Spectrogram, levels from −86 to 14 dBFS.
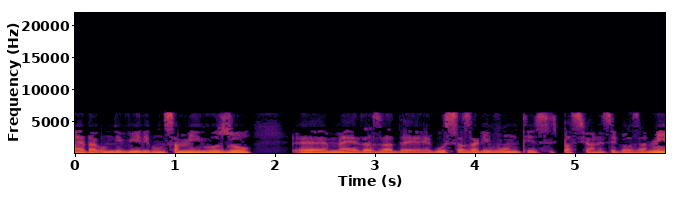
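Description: Throughout, nothing sounds above 6.3 kHz and sibilants warble and fizz, unlike a clean low-pass. This is likely AAC compression, fitting a bitrate around 24 kbps.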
